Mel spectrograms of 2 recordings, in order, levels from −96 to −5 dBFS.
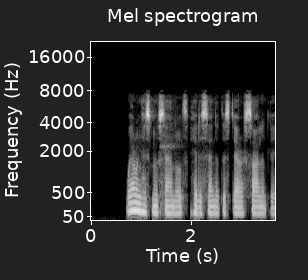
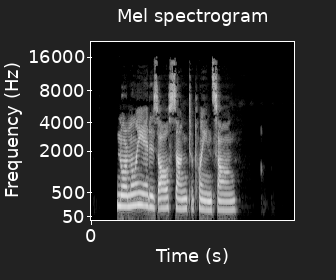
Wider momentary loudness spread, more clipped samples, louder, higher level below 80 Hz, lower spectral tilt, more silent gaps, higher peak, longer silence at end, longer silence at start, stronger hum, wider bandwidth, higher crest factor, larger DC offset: first, 12 LU vs 9 LU; neither; about the same, -22 LUFS vs -20 LUFS; about the same, -64 dBFS vs -66 dBFS; first, -4 dB/octave vs -2.5 dB/octave; neither; about the same, -4 dBFS vs -4 dBFS; second, 0 s vs 1.2 s; first, 0.7 s vs 0.5 s; neither; second, 8 kHz vs 16 kHz; about the same, 20 dB vs 18 dB; neither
